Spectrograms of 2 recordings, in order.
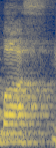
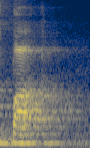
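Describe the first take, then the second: First: "bas" with the final s sounded, like "bahs"; wrong pronunciation. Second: "ba" with a silent s, just "bah"; correct French pronunciation. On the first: Teacher shows the pronunciation to avoid: "bas" with a sounded s. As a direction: say "bas" wrongly, ending on a clear s. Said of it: "It's not bas". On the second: Teacher shows students the right way: "ba" with the s silent. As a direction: say "ba" with no s at the end. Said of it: "It's not bas, it's ba". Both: Shown as a demonstration.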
